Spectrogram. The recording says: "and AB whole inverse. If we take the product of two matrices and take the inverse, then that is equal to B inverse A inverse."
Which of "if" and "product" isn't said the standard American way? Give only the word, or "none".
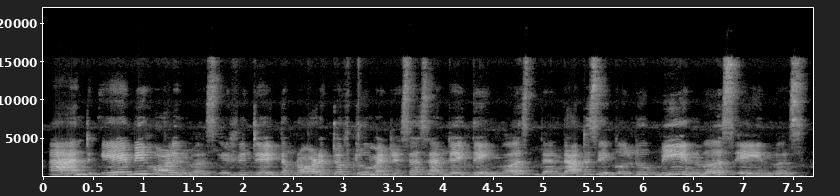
none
